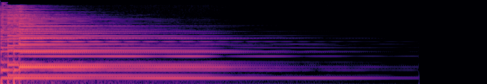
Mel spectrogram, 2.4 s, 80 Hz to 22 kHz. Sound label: F sharp Minor Double Flat 5th, Guitar; F#mbb5 strummed; x,x,18,16,18,17; 4F,4A,5C,5G,5C,6E; chord shape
